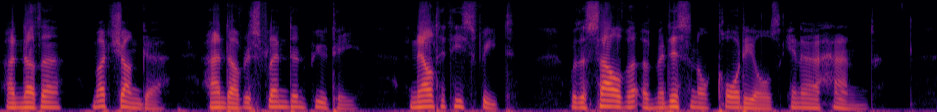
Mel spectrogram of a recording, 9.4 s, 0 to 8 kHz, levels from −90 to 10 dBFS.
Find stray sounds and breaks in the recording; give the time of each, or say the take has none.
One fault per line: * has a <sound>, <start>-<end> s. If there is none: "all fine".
all fine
